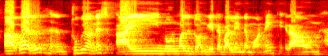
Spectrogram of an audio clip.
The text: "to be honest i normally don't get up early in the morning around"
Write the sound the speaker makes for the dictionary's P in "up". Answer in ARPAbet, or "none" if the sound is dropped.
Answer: B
